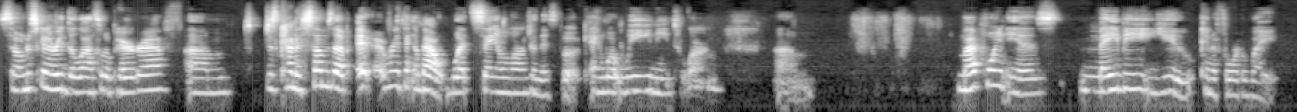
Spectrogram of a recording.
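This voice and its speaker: In a Southern US accent, a woman speaks at a moderate pace and fairly high pitch, with big swings in loudness. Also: ordinary pitch variation. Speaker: book blogger. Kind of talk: book review vlog with reading aloud.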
